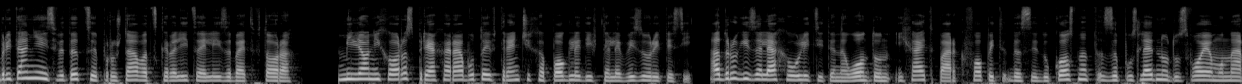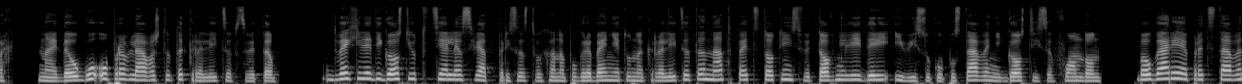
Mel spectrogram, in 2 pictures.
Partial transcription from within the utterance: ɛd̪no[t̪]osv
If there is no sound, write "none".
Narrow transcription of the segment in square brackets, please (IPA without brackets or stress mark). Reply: d̪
